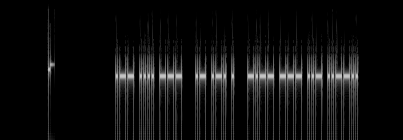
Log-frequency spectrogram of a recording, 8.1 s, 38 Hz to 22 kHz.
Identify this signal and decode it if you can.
Morse code, heard as a keyed tone, about 30 wpm, 700 Hz. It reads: WHO ARE YOU?
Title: Sentences from Top 100 Words 30wpm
